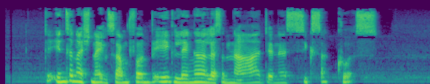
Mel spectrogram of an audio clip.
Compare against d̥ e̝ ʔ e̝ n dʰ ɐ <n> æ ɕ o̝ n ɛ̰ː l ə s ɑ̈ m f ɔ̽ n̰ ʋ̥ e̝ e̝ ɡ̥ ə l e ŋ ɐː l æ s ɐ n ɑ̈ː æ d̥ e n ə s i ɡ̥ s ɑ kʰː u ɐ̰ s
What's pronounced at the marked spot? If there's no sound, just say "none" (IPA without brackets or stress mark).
n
